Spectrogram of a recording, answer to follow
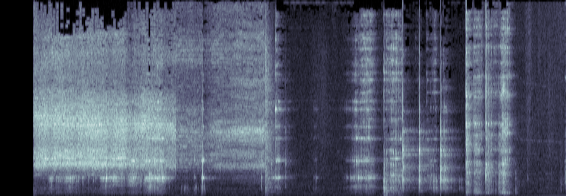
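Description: Kitchenware being handled: a small metal pot moved about on an electric stove burner and at the sink, first a couple of seconds of loud rushing, scraping noise, then scattered clinks and knocks of metal and dishes near the end.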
